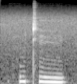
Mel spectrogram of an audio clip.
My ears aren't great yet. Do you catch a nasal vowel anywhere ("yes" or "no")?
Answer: no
